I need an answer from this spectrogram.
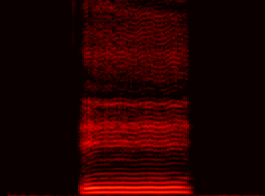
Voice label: extra-high tone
